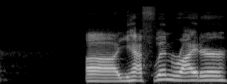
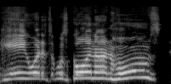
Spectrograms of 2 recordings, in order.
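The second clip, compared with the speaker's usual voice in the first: Carlos Mencia voice; 8 semitones higher than usual. Retold or imitated. Carlos Mencia greets [name].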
